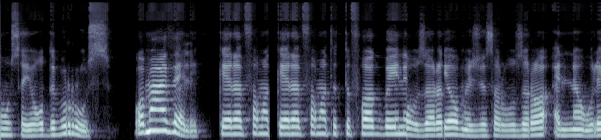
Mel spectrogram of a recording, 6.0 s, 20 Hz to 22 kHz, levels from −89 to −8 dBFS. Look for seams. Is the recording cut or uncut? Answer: cut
